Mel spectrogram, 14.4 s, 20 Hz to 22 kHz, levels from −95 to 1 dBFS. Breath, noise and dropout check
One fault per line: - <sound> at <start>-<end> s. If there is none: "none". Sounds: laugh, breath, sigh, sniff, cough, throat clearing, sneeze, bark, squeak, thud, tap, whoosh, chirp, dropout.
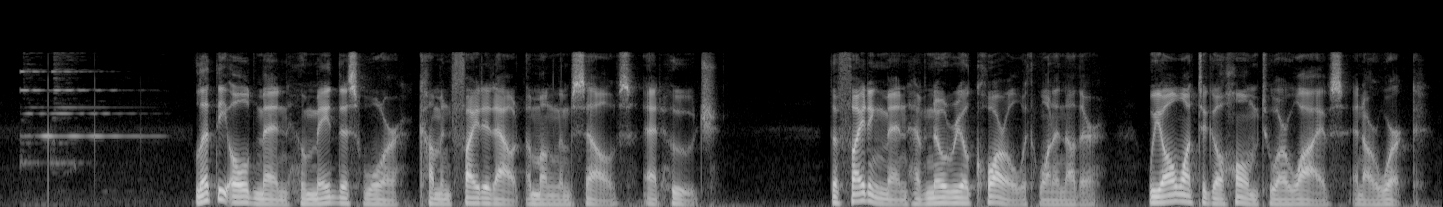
- laugh at 0.2-1.7 s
